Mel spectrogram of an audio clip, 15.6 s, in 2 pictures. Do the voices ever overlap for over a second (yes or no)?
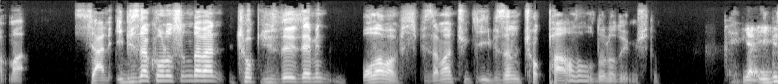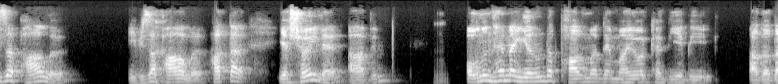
no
